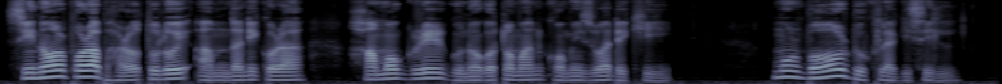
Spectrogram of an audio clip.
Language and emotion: Assamese, sad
